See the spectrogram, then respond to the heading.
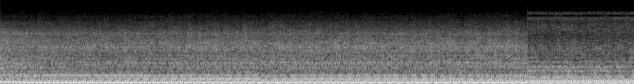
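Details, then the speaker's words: C5 Corvette V8 straight piped with Speed Engineering headers and X-pipe, first start: deep, loud, lumpy idle rumble with an even throbbing pulse, no puffing or ticking leaks; way louder than expected, like a NASCAR. "we've created a monster uh it's way louder than i expected there is no way that the camera is picking up any bit of the the noise that this thing creates it sounds like a full-on nascar"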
